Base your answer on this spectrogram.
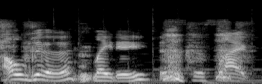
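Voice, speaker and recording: A woman's voice: lowish voice, takes it slowly, faint music behind. A woman with a New Zealand accent, casually narrating a tabletop game as game master.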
